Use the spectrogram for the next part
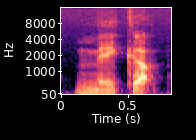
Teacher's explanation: We can link the final consonant sound in make with the beginning vowel sound in up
